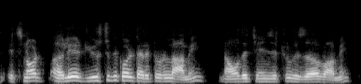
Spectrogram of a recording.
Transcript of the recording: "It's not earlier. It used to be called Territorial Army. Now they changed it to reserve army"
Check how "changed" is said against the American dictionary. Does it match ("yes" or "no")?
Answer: no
